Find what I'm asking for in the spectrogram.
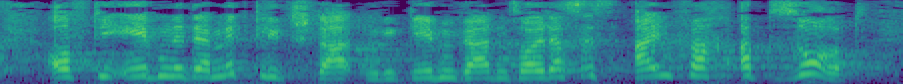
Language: German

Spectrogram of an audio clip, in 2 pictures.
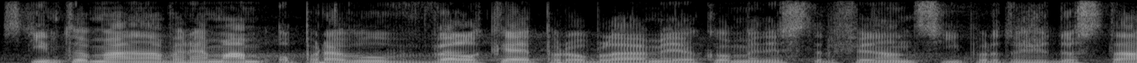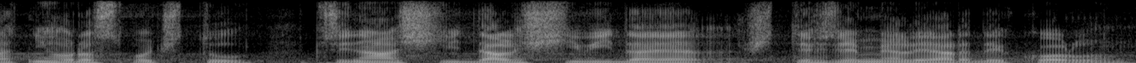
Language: Czech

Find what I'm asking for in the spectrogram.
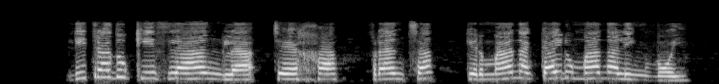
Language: Esperanto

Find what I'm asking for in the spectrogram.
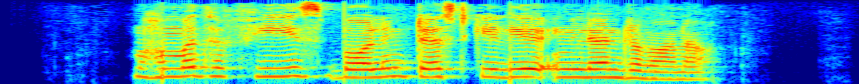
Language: Urdu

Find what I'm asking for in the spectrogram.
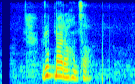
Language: Nepali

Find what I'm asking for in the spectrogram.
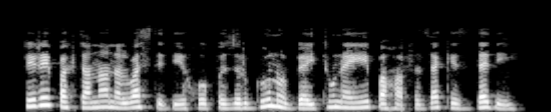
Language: Pashto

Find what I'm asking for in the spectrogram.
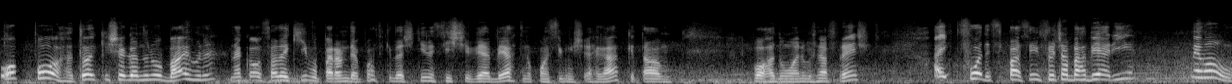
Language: Portuguese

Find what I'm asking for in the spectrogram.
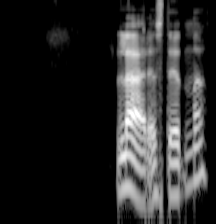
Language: Norwegian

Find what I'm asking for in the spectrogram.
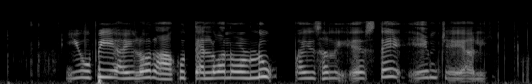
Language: Telugu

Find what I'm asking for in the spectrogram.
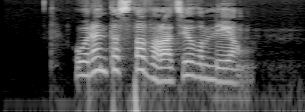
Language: Kabyle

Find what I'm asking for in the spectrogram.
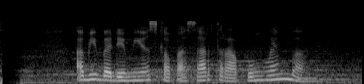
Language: Sundanese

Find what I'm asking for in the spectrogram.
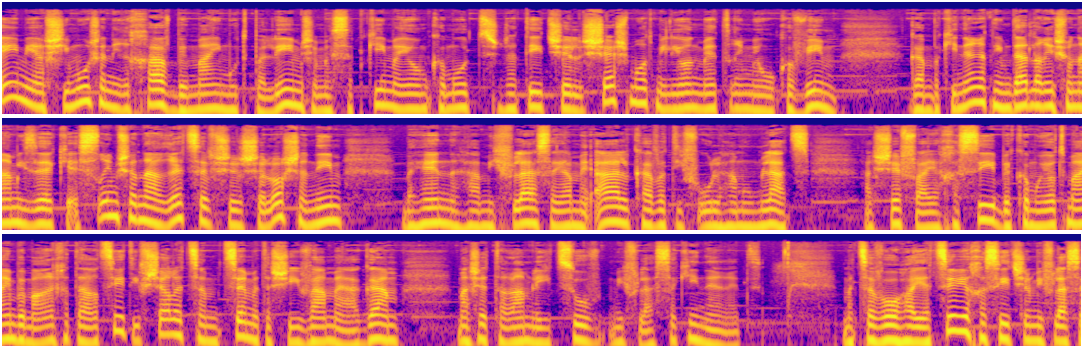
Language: Hebrew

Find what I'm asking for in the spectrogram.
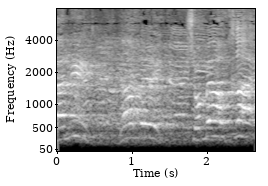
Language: Hebrew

